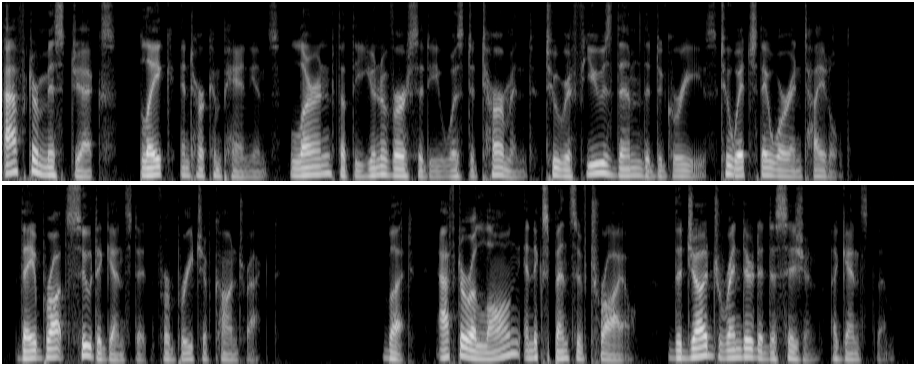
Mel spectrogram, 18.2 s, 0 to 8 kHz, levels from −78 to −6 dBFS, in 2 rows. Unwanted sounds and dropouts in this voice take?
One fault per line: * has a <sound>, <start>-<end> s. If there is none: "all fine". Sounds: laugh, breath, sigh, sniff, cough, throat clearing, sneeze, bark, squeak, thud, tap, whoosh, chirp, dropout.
all fine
